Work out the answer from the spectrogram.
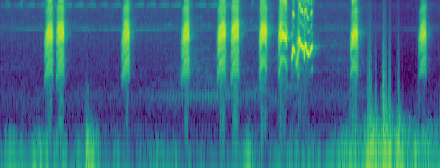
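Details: A sooty-headed bulbul, described as female, gives spaced sharp chips, some paired, and one squeaky warbled burst near the middle, with low thumping noise at the start and end.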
